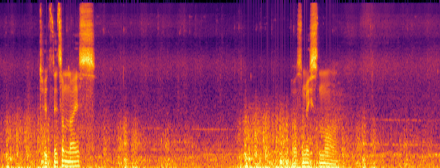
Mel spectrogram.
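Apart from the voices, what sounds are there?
thunderstorm in a video game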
